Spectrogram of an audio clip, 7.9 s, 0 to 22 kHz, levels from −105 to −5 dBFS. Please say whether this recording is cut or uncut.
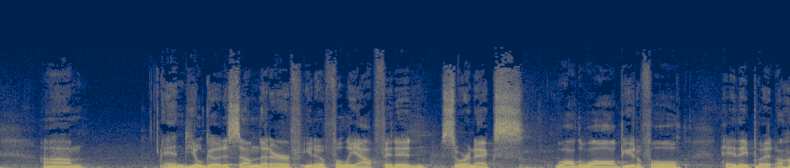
uncut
